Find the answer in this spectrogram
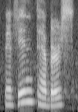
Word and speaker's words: bewindhebbers: Please excuse my Dutch pronunciation. The two classes were bevindhebbers.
